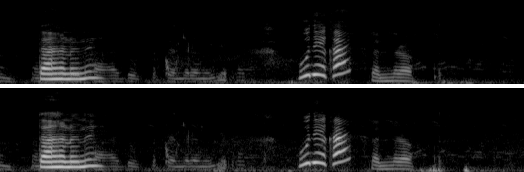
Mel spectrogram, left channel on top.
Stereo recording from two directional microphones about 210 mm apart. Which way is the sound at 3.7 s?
35° left (ahead or behind).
